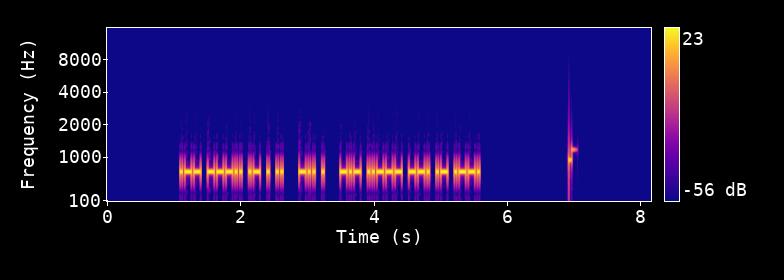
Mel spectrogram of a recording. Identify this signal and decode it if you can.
Morse code, heard as a keyed tone, about 36 wpm, 700 Hz. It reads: W8AEI DE K2GAP
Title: USA Callsign DE Callsign - 5 Characters - 35wpm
